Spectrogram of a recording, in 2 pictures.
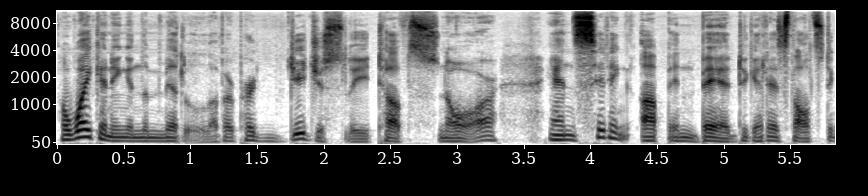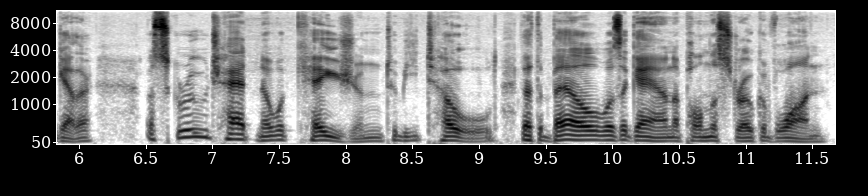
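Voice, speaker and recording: A man narrating a classic novel as an audiobook, with measured, steady storytelling. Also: deep voice, dry recording.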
